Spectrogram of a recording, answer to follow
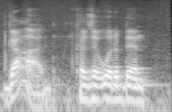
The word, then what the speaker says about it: Gad: So you would get a pronunciation of what we call Gad today would actually have been pronounced God, because it would have been ah.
